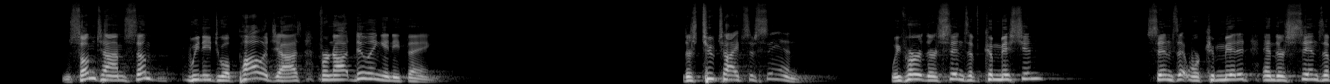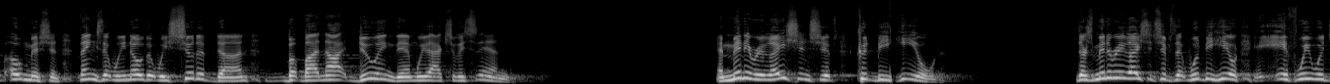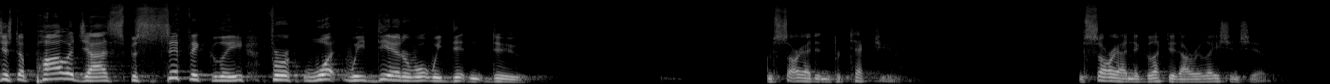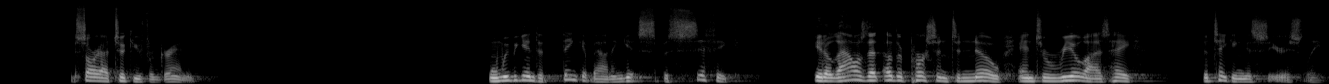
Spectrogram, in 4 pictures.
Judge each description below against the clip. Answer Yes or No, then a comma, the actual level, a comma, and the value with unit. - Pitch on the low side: No, high, 190 Hz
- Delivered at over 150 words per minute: No, slow, 135 wpm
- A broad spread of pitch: Yes, wide, 5.8 semitones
